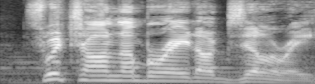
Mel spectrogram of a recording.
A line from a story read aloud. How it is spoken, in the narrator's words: he shouted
